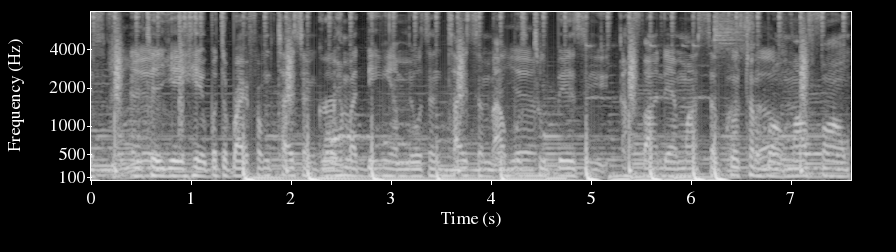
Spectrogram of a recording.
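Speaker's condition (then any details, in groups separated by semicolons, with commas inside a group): No condition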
